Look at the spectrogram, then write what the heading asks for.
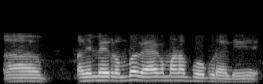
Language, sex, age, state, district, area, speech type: Tamil, male, 30-45, Tamil Nadu, Tiruvarur, rural, conversation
